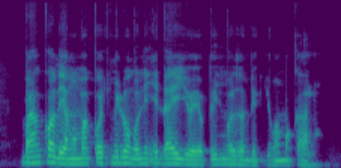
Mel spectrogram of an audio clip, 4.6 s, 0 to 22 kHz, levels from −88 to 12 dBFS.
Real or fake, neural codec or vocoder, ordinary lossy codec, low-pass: fake; codec, 44.1 kHz, 2.6 kbps, SNAC; none; none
